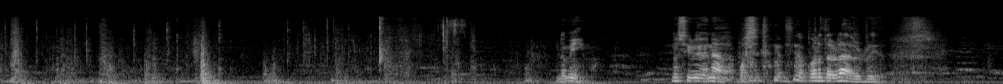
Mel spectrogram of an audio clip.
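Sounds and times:
door being closed: 0:00.0 - 0:04.8
speech: 0:05.6 - 0:06.0, 0:06.7 - 0:09.3.

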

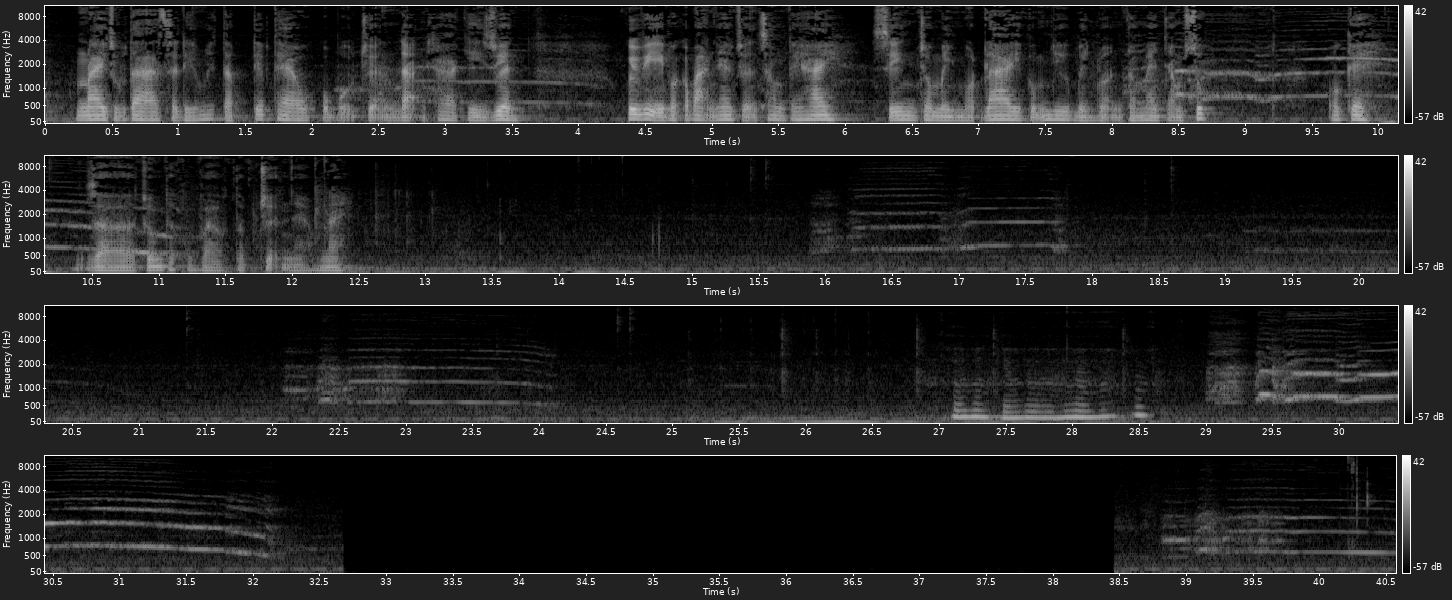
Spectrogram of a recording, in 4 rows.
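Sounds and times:
speech: 0:00.2 - 0:03.8, 0:04.4 - 0:08.9, 0:09.6 - 0:12.5, 0:27.1 - 0:28.7
rooster crowing before dawn: 0:02.1 - 0:04.2, 0:08.0 - 0:11.3, 0:15.9 - 0:20.8, 0:22.1 - 0:24.2, 0:29.0 - 0:32.6, 0:38.8 - 0:40.5.

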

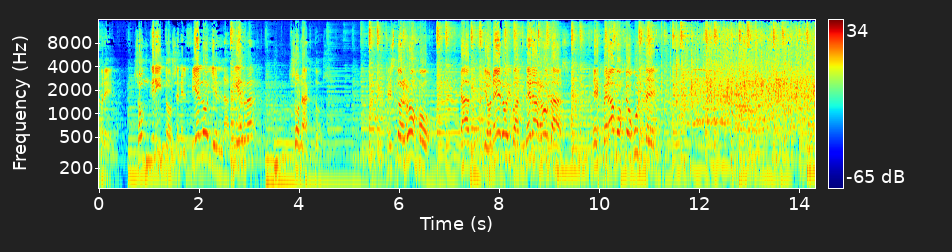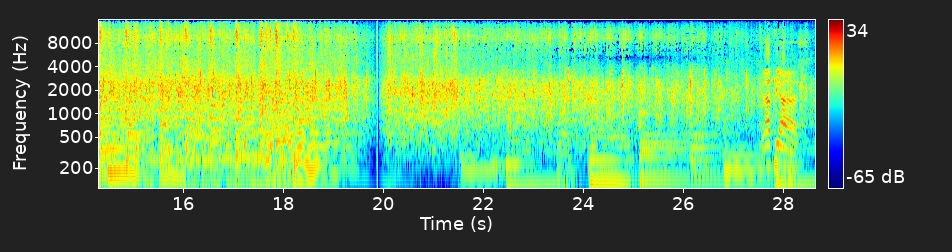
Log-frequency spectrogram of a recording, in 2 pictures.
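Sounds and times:
speech: 0:00.0 - 0:11.6, 0:27.7 - 0:28.5
audience applause at a staged performance of songs: 0:10.8 - 0:28.6.

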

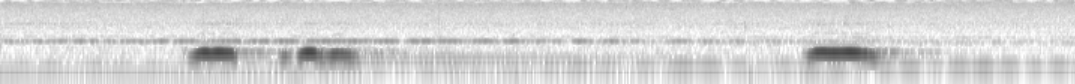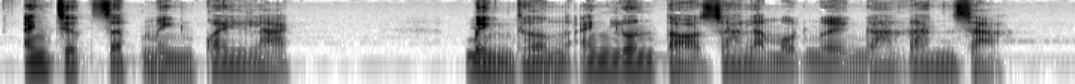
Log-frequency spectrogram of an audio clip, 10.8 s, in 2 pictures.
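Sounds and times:
faint steady hum: 0:00.0 - 0:10.7
barn owl hooting at night: 0:00.9 - 0:02.0, 0:04.0 - 0:04.7
speech: 0:05.6 - 0:06.9, 0:07.7 - 0:10.4.

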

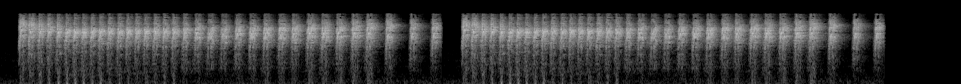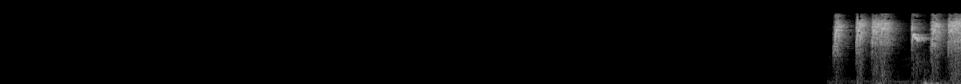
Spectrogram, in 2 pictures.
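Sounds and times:
grey-cheeked bulbul harsh rattling song: 0:00.2 - 0:08.9, 0:17.9 - 0:19.2.

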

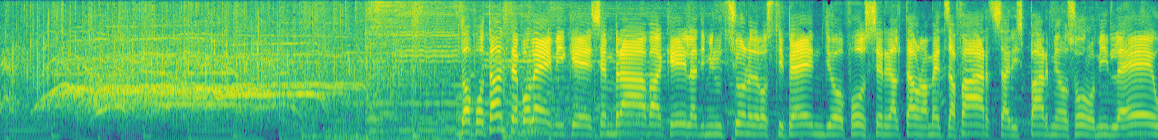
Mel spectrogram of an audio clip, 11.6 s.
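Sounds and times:
applause sound effect: 0:00.0 - 0:04.0
speech: 0:04.6 - 0:11.5.

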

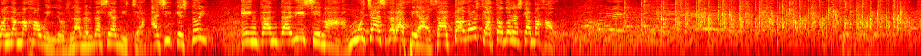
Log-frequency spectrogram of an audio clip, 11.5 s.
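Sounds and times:
speech: 0:00.0 - 0:07.9
town square crowd applauding: 0:07.4 - 0:11.5.

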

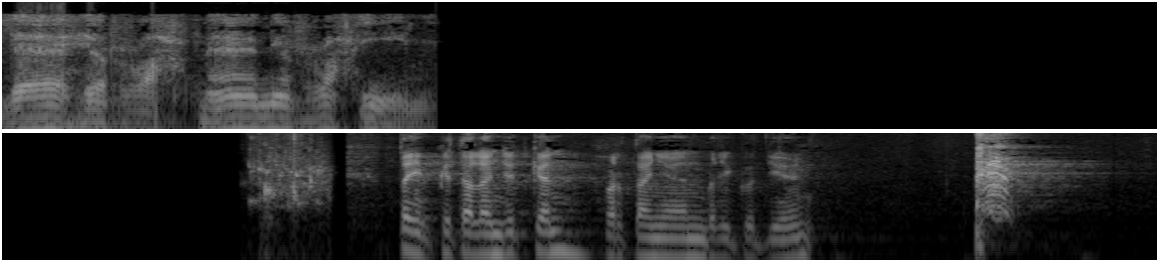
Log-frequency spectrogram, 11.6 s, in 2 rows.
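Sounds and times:
speech: 0:00.0 - 0:02.2, 0:07.8 - 0:10.0
cough: 0:10.6 - 0:11.4.

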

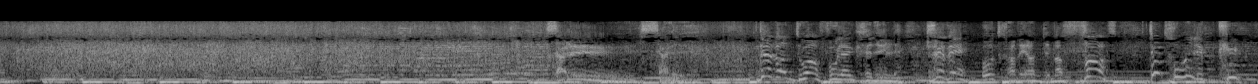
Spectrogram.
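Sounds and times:
audience applause: 0:00.0 - 0:05.7, 0:06.4 - 0:08.2
speech: 0:06.6 - 0:07.0, 0:08.2 - 0:12.5.

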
